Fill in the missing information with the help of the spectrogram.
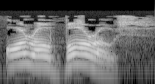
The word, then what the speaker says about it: Ouroboros: And then finally, Charm and Disaster with Ouroboros.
